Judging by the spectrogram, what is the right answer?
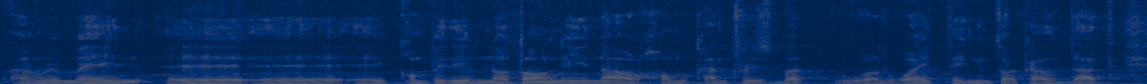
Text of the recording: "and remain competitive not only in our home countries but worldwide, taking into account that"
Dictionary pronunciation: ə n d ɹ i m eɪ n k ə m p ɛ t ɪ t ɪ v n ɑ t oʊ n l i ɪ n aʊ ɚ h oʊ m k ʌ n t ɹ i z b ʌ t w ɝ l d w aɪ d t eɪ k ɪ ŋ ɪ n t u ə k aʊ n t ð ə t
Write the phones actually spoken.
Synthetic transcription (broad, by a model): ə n ɹ i m eɪ n k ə m p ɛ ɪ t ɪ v n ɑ t oʊ n l i n aʊ ɚ h oʊ m k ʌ n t ɹ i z b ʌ t w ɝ l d w aɪ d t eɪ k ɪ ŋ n t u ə k aʊ t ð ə t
